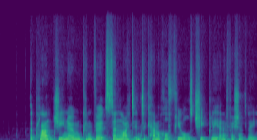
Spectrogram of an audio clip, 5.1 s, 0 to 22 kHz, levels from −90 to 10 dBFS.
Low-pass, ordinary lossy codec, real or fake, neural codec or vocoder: 19.8 kHz; none; fake; autoencoder, 48 kHz, 128 numbers a frame, DAC-VAE, trained on Japanese speech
